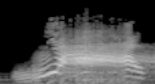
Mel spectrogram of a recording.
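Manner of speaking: high, very loud wail; cattle-prod shriek. Retold or imitated. Lady being prayed over, sudden high mock shriek. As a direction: yell as if jolted by a cattle prod. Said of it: "like somebody hit her in the head with a cattle prod".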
